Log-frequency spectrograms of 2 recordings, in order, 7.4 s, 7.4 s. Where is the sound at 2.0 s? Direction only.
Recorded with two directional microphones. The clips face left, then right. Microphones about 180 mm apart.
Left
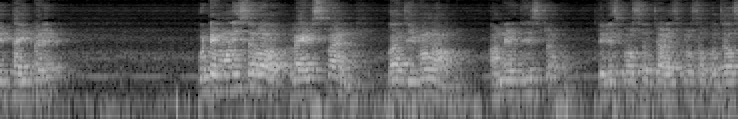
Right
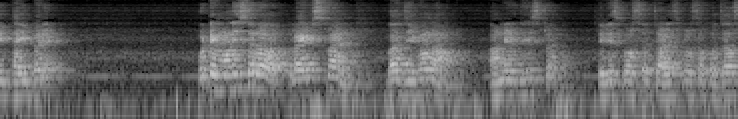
15° right (ahead or behind).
